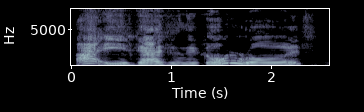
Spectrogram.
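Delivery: hammed-up come-on to a woman; mock seductive pickup. Comedian courting Sandy, slow hammed-up creep voice.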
